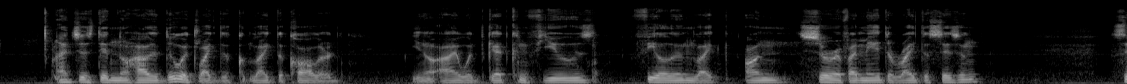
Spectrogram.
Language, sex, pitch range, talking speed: English, male, 95-105 Hz, 155 wpm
